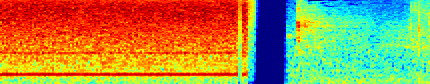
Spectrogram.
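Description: TV static sound effect: a hiss with one steady tone through it, cutting off abruptly about a second and a quarter in. Faint room tone follows.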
